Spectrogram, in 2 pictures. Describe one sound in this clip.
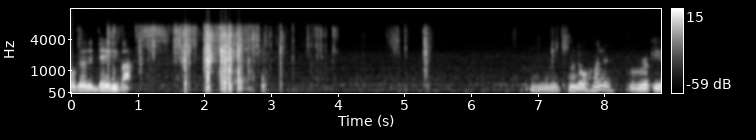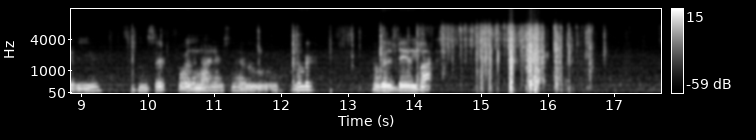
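A foil wrapper crinkles.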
